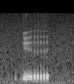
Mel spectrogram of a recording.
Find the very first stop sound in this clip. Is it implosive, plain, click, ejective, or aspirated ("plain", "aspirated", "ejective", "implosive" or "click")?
implosive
